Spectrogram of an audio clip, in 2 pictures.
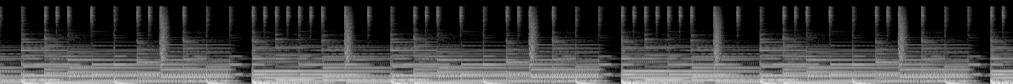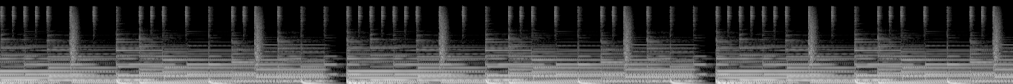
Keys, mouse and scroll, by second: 6.9 ctrl+z, 7.2 ctrl+z, 8.8 ctrl+z.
